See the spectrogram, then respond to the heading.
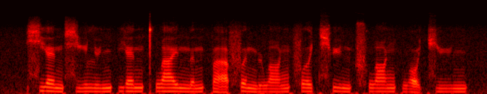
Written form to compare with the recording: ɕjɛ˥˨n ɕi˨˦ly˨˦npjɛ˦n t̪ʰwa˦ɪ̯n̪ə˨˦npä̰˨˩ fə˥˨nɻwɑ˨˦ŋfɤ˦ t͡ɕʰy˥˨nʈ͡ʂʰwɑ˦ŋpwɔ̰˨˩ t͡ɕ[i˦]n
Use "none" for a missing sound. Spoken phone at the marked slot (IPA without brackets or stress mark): y˦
